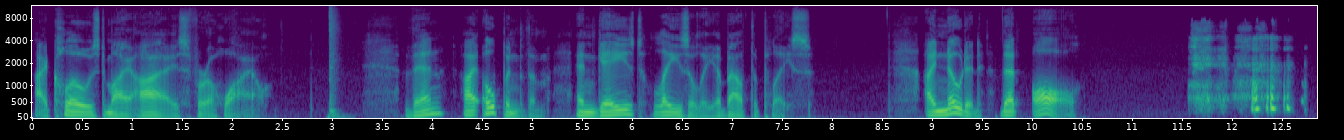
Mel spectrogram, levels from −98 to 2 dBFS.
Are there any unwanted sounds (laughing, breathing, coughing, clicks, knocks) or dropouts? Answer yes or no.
yes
